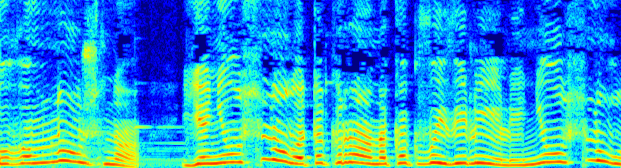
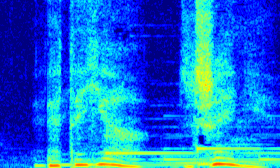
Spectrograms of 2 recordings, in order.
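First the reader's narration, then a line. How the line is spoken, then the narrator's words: Quiet. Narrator (Russian): тихо сказала Роза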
